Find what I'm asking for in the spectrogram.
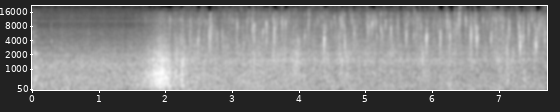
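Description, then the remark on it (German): Steady rain falls and patters on a hard surface, a dense hiss of countless drops with scattered sharper splashes, swelling briefly near the start, with no voices. “Regen, Regen, Regen. Wie lange soll das denn noch weitergehen?”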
